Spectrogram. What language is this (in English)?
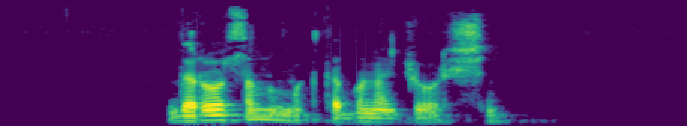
Pashto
